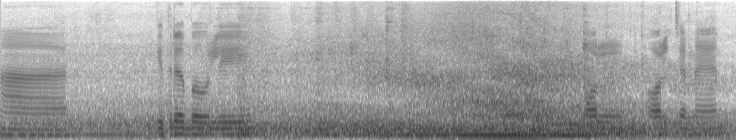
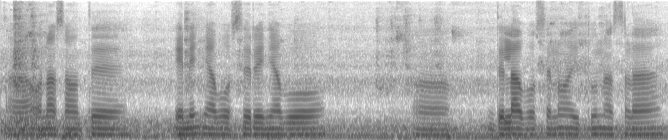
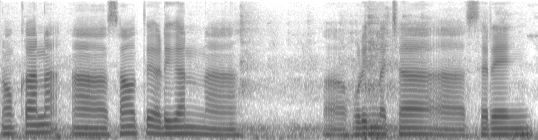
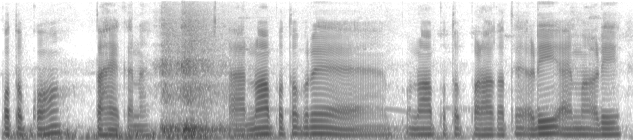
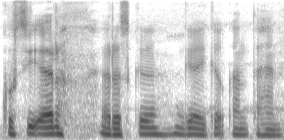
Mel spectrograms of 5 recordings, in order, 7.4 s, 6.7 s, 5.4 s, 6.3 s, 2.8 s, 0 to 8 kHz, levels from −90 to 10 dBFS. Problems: background sounds at intervals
